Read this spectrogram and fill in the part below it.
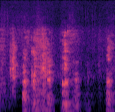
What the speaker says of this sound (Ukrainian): Ось такі свинки.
